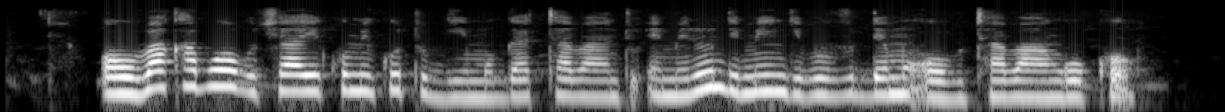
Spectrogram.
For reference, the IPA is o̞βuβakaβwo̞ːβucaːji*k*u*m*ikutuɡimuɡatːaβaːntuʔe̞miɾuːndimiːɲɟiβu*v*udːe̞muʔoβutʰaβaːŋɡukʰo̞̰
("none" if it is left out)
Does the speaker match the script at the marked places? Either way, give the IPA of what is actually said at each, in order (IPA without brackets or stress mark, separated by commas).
k, m, v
